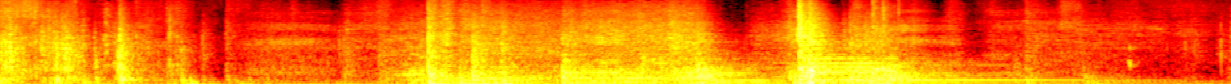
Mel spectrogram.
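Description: Horse feed being shaken in a bucket: a rattling rustle, then a sharp knock about four seconds in.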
